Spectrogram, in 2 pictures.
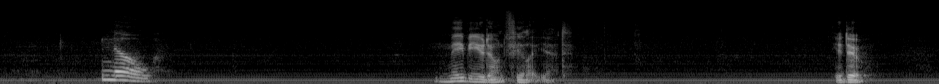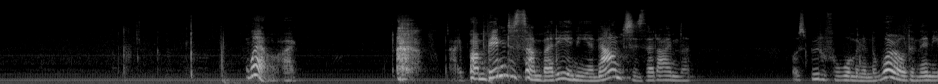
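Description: A woman speaks calmly and close by, in short phrases.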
